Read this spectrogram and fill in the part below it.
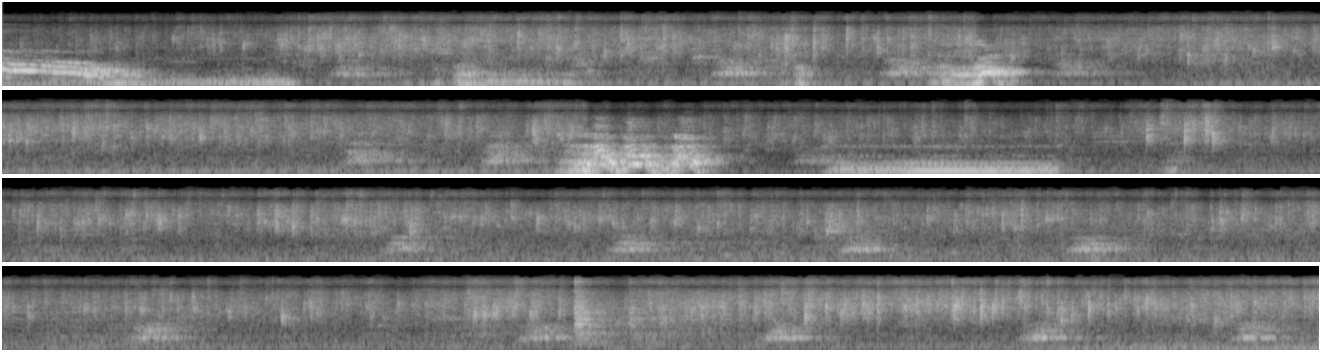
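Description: Tap water runs while dogs are bathed at a home in Ca Mau, Vietnam, a steady splashing stream broken by a few barks and yelps, with people talking intermittently nearby.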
